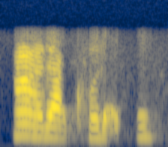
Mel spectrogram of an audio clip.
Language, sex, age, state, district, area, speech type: Maithili, female, 30-45, Bihar, Sitamarhi, urban, conversation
